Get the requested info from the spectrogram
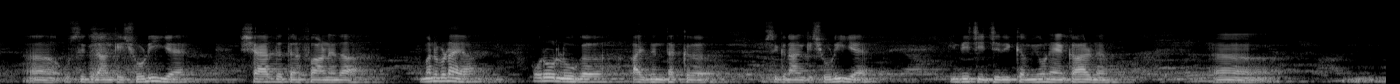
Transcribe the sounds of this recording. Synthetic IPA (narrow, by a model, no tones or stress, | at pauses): ʊsiːɡəɾãːŋkeːt͡ʃʰoːɽiːɛːʃɛːɾd̪eːt̪əɾpʰaːñeːd̪aː | mənbəɽ̃aːjaː | ɔːɾoːloːɡəd͡ʒd̪ɪnt̪ək | ʊsiːɡəɾãːŋkeːt͡ʃʰoːɽiːɛː | ɪnd̪iːt͡ʃiːd͡ʒd̪iːkəmĩːoːnɛ̃ːkaːɾəɳ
